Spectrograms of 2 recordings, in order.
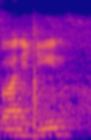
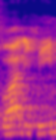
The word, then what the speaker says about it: الصالحين: এর বাদে আসসালামু আলাইনা ওয়া আলা ইবাদিল্লাহিস সালিহিন আশহাদু আল্লা ইলাহা ইল্লাল্লাহ। আসসালামু আলাইকা আইয়ুহান কোন একটা জায়গা ভুল হয়েছে। ও সালিহিন দে সালিহিন লাস্ট নুন উচ্চারণ হয়েছে না, খালি সালিহি শোনা গেছে।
